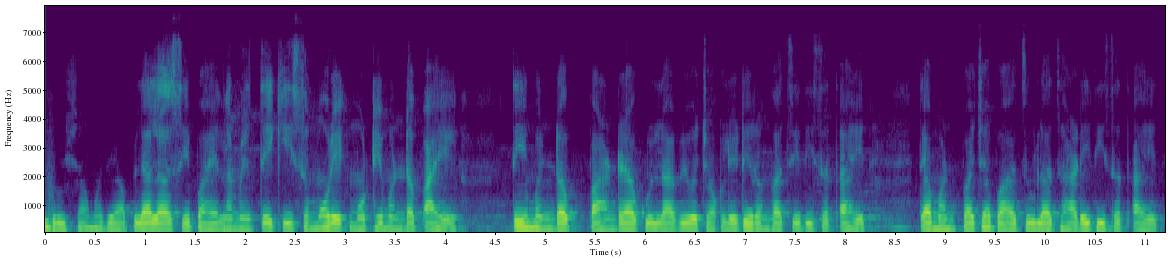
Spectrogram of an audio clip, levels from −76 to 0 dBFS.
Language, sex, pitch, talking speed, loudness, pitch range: Marathi, female, 190 Hz, 140 wpm, -17 LUFS, 185-200 Hz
